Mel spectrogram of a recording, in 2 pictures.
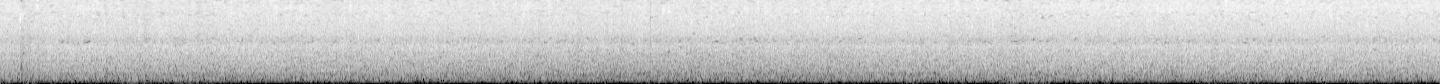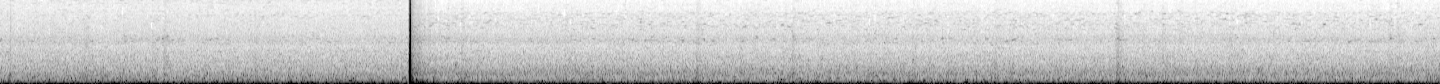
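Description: Heavy rain pouring steadily onto flooded ground, a dense even hiss, with a momentary break about two-thirds of the way through.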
